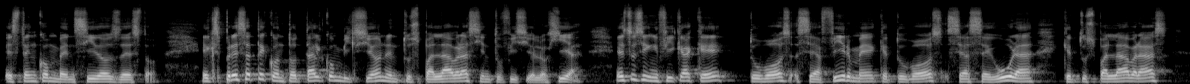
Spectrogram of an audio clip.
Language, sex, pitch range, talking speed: Spanish, male, 125-170 Hz, 150 wpm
